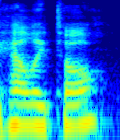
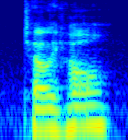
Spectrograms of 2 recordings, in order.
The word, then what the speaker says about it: Tally Hall: Did I say Hallytall? Tally Hall?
